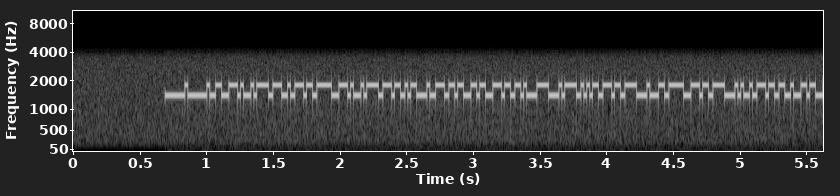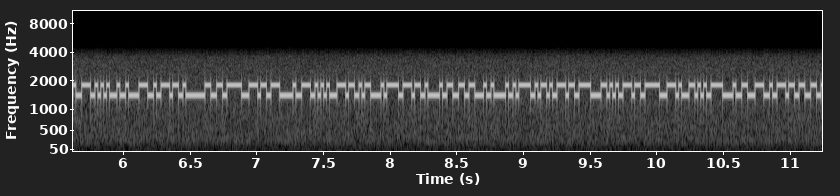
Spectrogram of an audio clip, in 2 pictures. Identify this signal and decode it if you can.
TTY/TDD text telephone tones (45.45 baud Baudot), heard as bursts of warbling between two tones, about 400 Hz shift, 1600 Hz centre. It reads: WHEN THE BALL GOES OUT OF PLAY, IT MAY BE KICKED OR THROWN …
